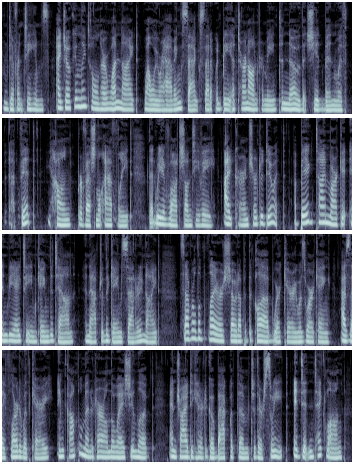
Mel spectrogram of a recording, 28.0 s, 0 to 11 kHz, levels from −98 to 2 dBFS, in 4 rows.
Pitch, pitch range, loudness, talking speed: 155 Hz, 140-170 Hz, -20 LUFS, 225 wpm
